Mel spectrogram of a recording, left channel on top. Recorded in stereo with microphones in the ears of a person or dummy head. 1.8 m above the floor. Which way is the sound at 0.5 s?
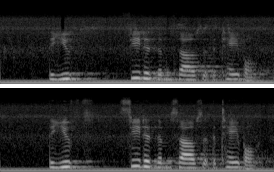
35° right (ahead or behind).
